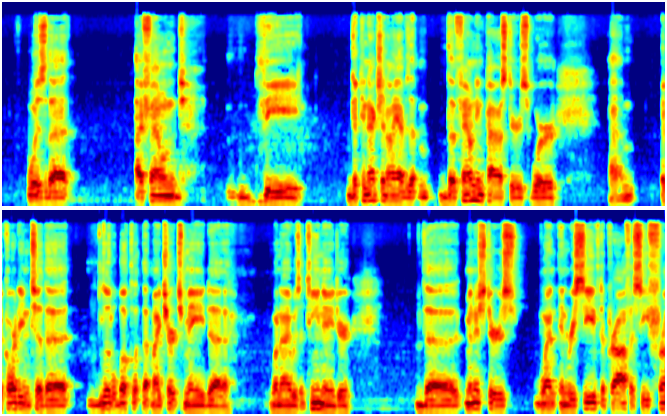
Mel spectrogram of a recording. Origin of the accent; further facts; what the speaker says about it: Canada; because I'm Canadian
